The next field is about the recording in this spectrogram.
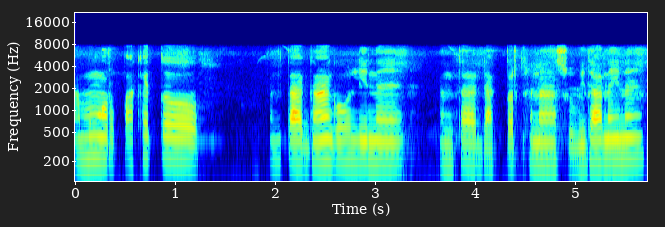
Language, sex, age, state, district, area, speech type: Odia, female, 45-60, Odisha, Kalahandi, rural, spontaneous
